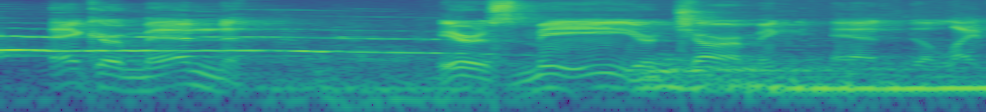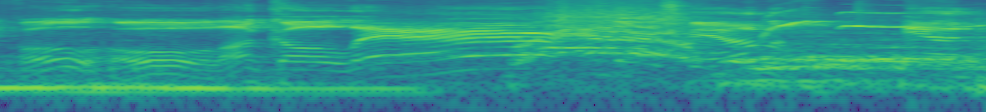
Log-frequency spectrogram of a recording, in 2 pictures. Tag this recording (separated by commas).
Radio, Speech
